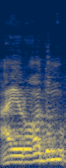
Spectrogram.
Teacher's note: é a sílaba tônica é a antepenúltima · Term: proparoxítona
